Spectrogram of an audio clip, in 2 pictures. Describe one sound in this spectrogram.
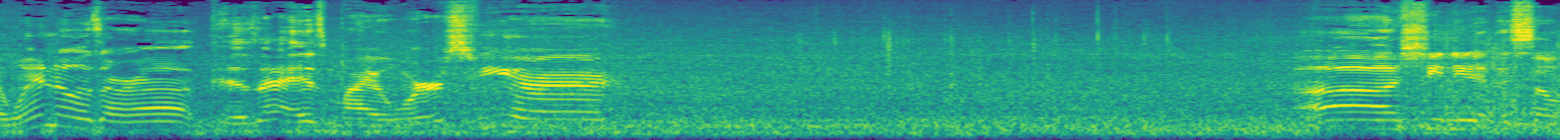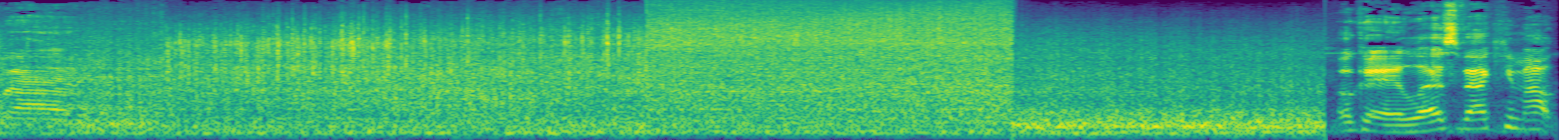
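Water sprays and drums hard against a car's windows.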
